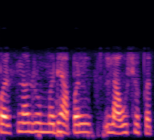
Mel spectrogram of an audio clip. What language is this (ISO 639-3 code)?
mar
